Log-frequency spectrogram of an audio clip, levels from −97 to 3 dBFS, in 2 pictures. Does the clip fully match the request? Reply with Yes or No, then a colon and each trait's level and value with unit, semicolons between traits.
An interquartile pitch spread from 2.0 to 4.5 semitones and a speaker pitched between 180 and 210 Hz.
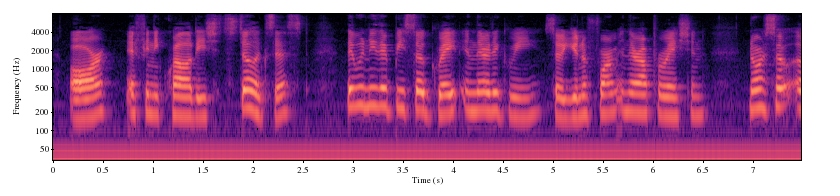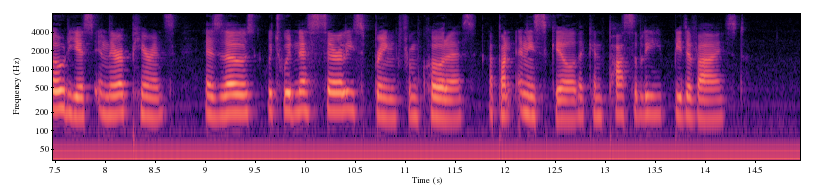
Yes: average, 2.9 semitones; medium, 185 Hz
